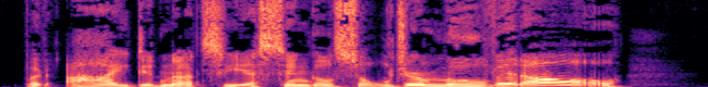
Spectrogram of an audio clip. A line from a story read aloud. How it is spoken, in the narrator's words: he said, and his voice went squeaking higher and higher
